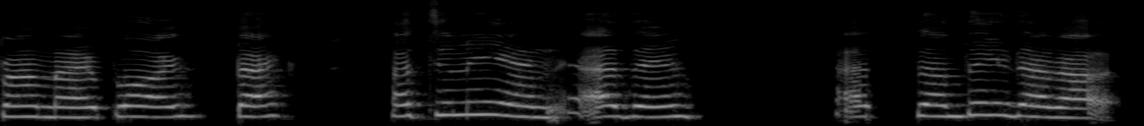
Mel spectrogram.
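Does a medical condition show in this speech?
Yes: ALS; diagnosed 2014, onset with a finger not working, diagnosis delayed; about 10 years since diagnosis, exercise as intervention, running marathons.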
